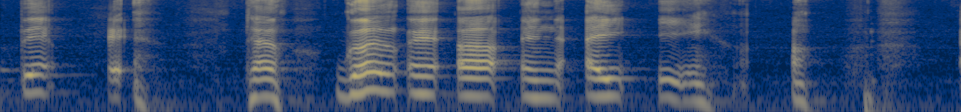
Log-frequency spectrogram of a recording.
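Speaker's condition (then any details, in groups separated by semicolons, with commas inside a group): Cerebral palsy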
